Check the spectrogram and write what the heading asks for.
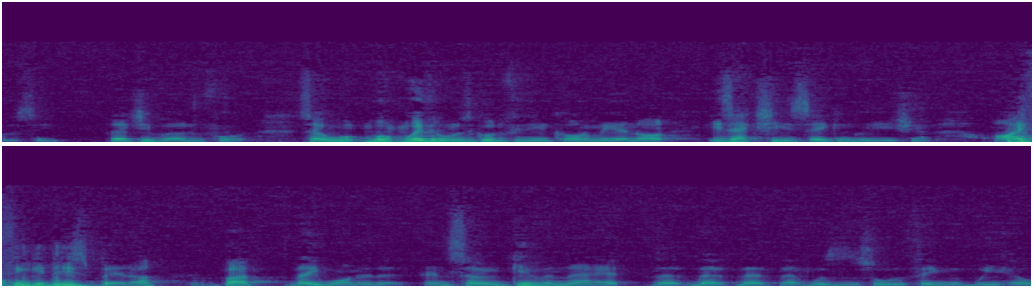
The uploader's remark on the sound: The United States Studies Centre and the National Endowment for Democracy (NED) hosted a special event. The event featured a keynote address followed by a panel discussion.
